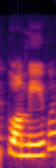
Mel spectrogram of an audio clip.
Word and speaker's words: त्वमेव: बंधु च सखा तमेव है ये प्रोनाउंस है त्वमेव लेकिन बच्चे के लिए आसानी तमेव होगा ना इसलिए वही सिखा रही हूं त्वमेव तम तम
